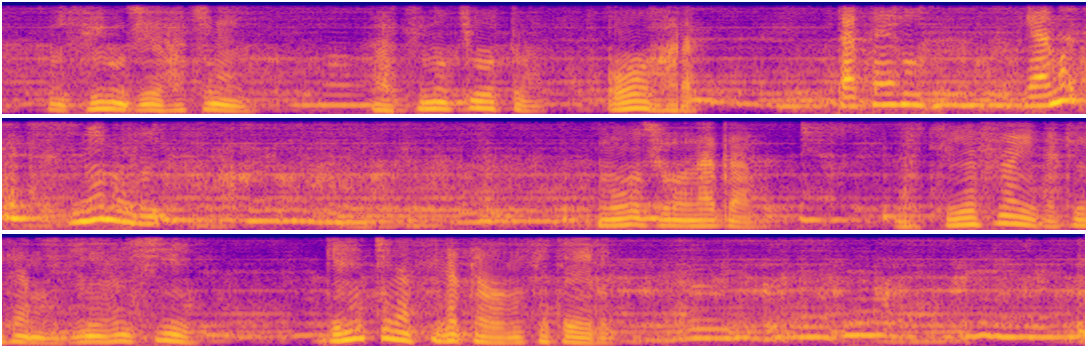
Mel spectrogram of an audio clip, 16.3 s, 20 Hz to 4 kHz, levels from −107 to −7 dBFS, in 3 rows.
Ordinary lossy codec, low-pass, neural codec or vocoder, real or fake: none; 3.6 kHz; codec, 24 kHz, 1 kbps, SNAC; fake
